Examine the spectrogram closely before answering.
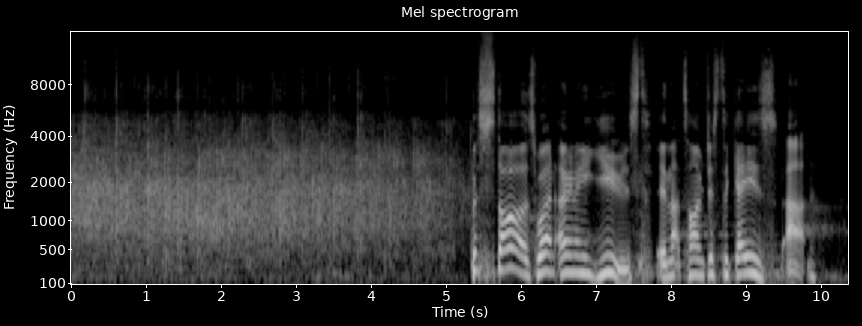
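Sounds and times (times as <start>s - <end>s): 
audience applause: 0.0s - 5.4s
speech: 5.4s - 10.0s.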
